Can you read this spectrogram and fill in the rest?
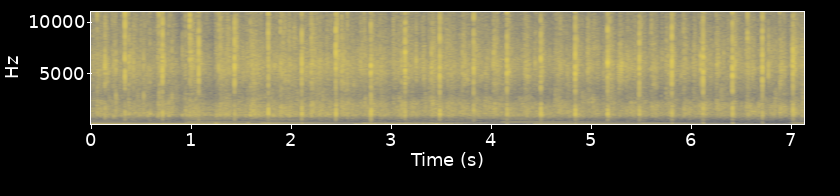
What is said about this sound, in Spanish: Amén, para gloria de Dios. Dar un fuerte aplauso al Señor.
